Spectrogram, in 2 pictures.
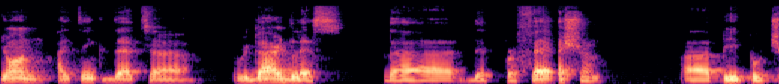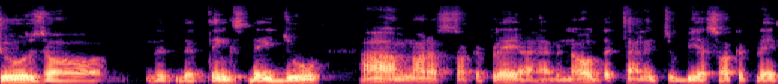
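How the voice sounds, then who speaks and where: Over a quiet background, a man with a Brazilian Portuguese accent speaks at a fairly slow pace, with a fairly low pitch, ordinary pitch variation and a dark, mellow tone. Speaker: former pro footballer and sports broadcaster. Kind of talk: interview. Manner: halting, many fillers and repeats.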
